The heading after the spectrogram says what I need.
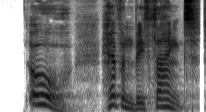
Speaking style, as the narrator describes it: sighed the duckling

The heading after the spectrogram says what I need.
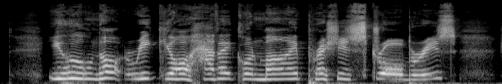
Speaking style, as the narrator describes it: shrieked Mrs

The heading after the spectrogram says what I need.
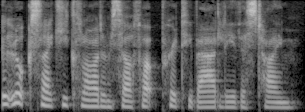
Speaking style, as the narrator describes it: Madame Pomfrey sighed

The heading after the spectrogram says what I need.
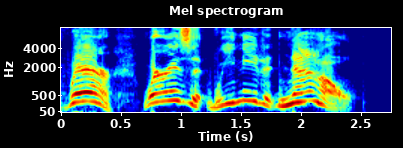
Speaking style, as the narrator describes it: they all yelled

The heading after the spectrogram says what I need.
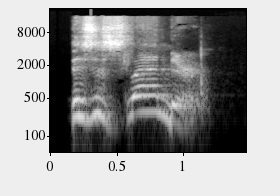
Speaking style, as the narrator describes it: Bishop Dmitri cried out heatedly

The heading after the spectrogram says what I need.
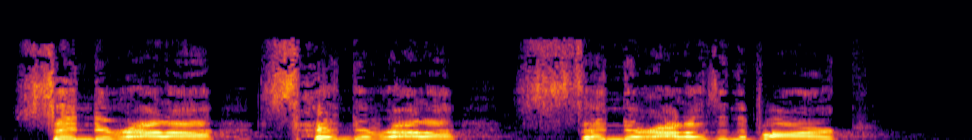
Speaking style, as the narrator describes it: The little girl is screaming and yelling

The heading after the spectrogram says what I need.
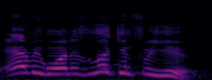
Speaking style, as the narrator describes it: they exclaimed

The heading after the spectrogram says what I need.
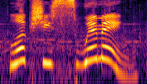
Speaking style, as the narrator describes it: Someone from the crowd shouted

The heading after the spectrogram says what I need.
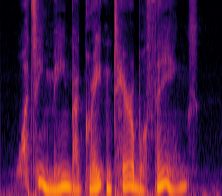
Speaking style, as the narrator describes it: Katana glanced at Calvin and whispered

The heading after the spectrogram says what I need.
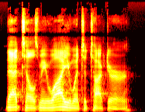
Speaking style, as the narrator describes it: said in a bored tone

